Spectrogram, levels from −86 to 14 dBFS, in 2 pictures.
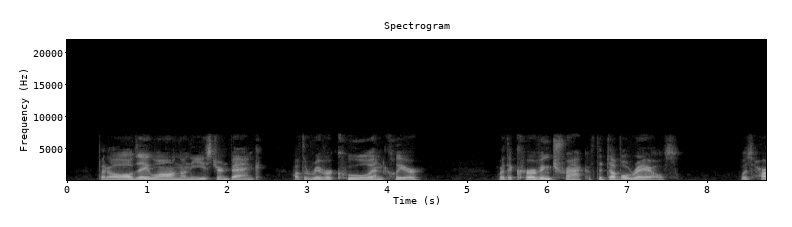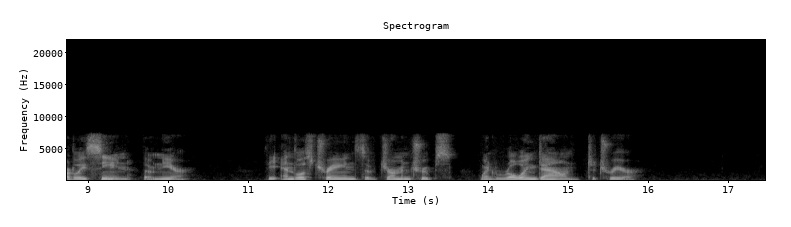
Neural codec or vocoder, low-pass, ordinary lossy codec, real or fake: none; 7.2 kHz; Opus, 64 kbps; real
